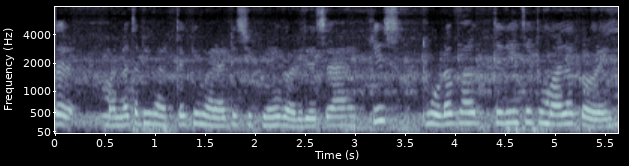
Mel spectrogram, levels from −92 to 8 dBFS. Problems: constant background noise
